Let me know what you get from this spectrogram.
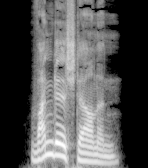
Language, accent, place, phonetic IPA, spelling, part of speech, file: German, Germany, Berlin, [ˈvandl̩ˌʃtɛʁnən], Wandelsternen, noun, De-Wandelsternen.ogg
- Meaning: dative plural of Wandelstern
